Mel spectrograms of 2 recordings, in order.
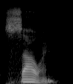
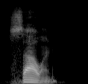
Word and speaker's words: Samhain: How do you pronounce that word? – Samhain. – Samhain? – Samhain. – Samhain. Cool. I didn't know how to pronounce it.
